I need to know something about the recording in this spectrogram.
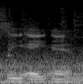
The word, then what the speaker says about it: Can: with my coach, Coach Can. His name is spelled as it sounds, C-A-N.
